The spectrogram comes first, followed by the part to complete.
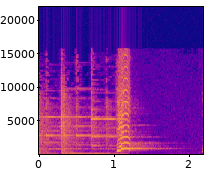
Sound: liza screams

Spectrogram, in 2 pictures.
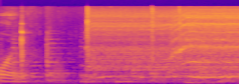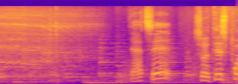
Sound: mixer whirling

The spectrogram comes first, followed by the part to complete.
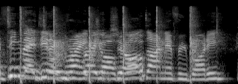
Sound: clapping

